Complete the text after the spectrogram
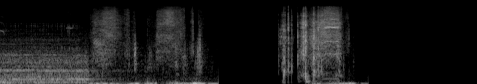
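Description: Book pages flip and rustle.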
